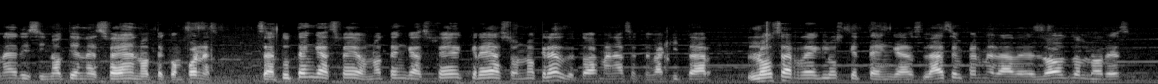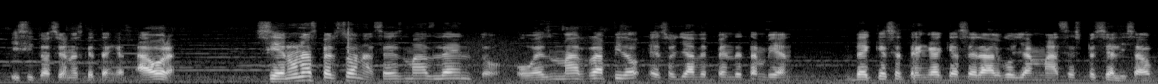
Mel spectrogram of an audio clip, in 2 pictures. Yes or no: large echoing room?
no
